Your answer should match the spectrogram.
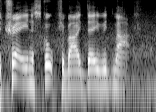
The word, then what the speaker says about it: Mach: is sculpture by David Mack it's it spelled like mac as the Ford Mustang on the Mach 1 Mustang it's the same spelling as that it's a bit of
